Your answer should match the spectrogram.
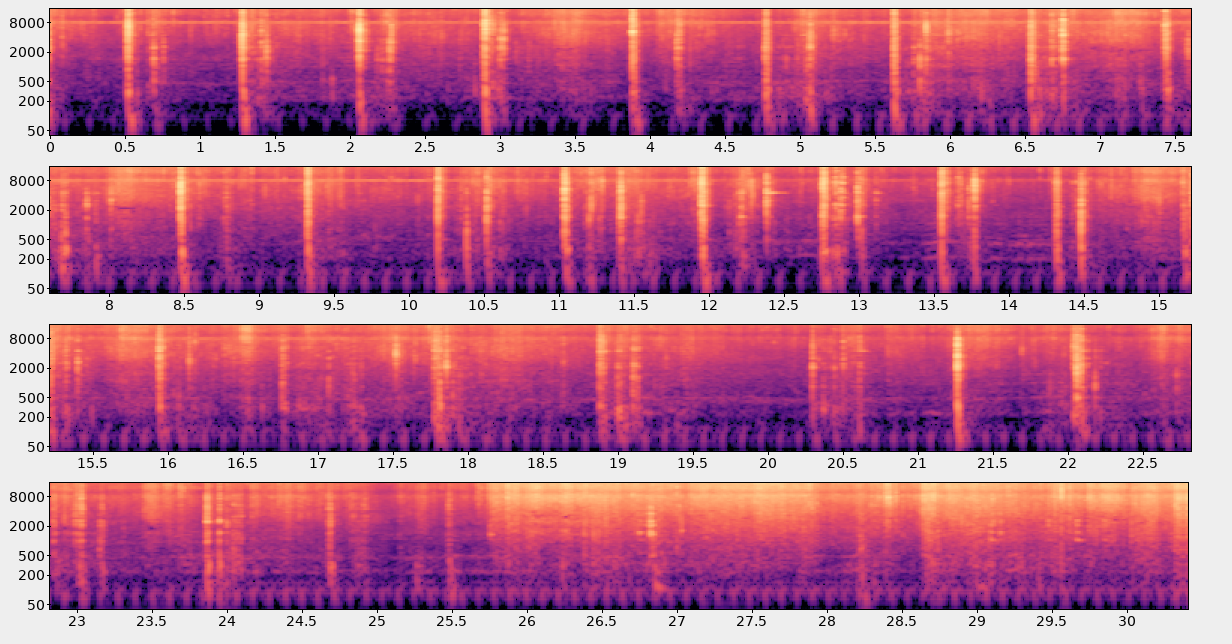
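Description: Hand hoe chopping repeatedly into dry, stony soil, a strike about once a second, each with a crunch of loosened dirt and pebbles. A louder, steady hiss takes over for the last few seconds.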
